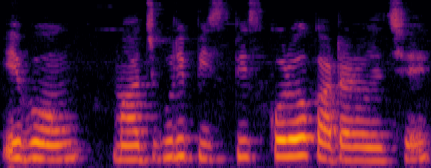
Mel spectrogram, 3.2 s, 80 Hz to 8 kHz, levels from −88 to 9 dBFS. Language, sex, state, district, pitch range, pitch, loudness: Bengali, female, West Bengal, Dakshin Dinajpur, 245-285 Hz, 260 Hz, -21 LUFS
